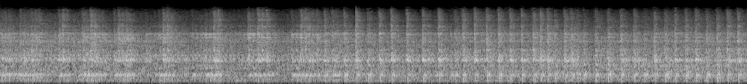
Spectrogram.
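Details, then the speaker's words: Sno Jet two-stroke snowmobile after freeing bogey wheels, new fuel line and filter, now key-started and fed from its own tank: fast, even buzzy pulsing holding steady without stumbling; starts and runs cleanly. "But for now, it starts and runs and goes."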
